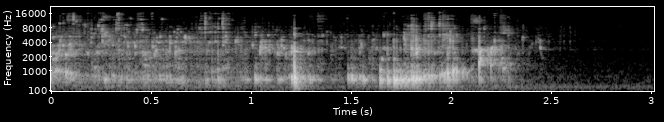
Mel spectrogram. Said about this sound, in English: lift it up over to the other cup and pour the water in like this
